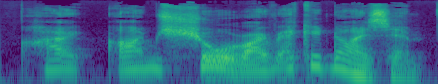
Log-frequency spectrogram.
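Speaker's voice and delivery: high, stammering goblin voice; unsure, squeaky recognition; Hobgob. A narrator's reading. Hobgob replies, voice pitched high and hesitant. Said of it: "replied Hobgob".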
